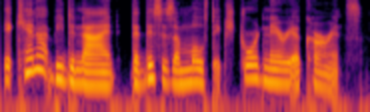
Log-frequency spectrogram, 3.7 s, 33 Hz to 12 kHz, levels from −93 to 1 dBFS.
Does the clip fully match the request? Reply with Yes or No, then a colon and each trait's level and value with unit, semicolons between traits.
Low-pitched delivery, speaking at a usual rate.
No: medium, 170 Hz; average, 180 wpm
